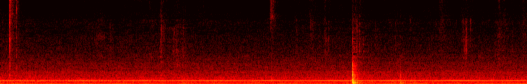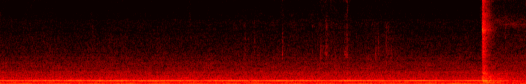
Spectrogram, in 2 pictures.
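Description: A steady single-pitched hum, held for about twelve seconds and cutting off suddenly near the end, with one sharp click about four seconds in.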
